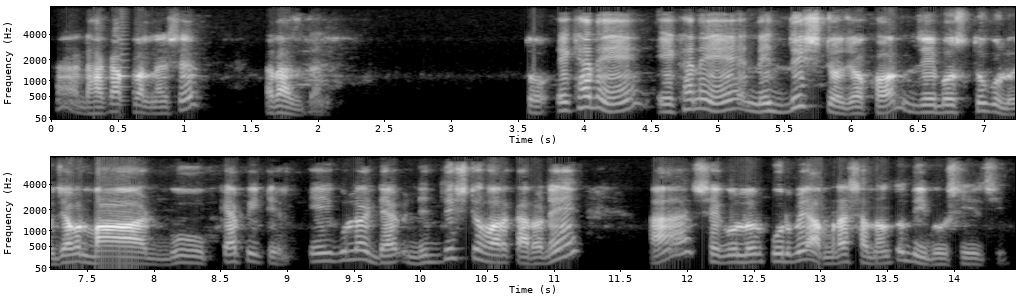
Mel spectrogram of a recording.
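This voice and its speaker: Bright lively-voiced male teacher. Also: on the high side, dry recording. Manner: explains slowly, repeats examples, asks rhetorical questions. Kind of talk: recorded classroom lesson. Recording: dull lo-fi dry sound.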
